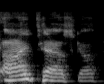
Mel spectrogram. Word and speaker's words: Itasca: The correct pronunciation is Lake Itasca, is about the 47th parallel.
